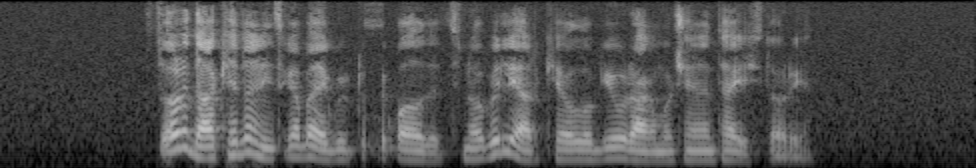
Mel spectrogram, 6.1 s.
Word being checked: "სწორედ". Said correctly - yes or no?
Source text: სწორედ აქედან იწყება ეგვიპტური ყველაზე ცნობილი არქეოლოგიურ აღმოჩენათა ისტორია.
yes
